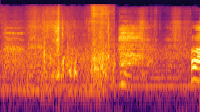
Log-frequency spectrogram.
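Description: A man breathing hard in a few rough, noisy breaths while struggling for air after pepper spray in the face.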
